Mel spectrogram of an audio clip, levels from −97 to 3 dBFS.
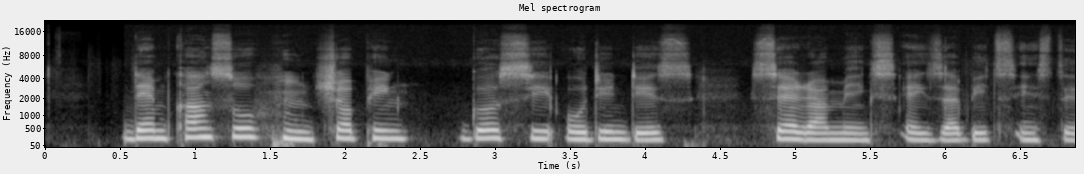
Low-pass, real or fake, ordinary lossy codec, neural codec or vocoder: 19.8 kHz; fake; none; vocoder, 44.1 kHz, 128 mel bands every 256 samples, BigVGAN v2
